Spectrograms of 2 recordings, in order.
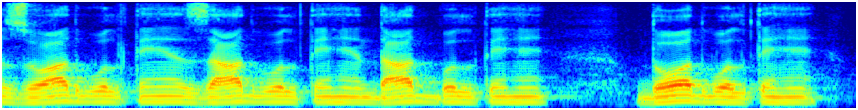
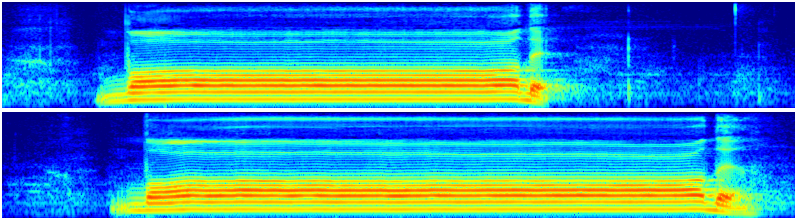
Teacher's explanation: اس کا مخرج یہ ہے کہ زبان کا کنارہ، زبان دیکھ رہے ہیں، اس کا کنارہ، اس کا سائیڈ سے آپ دانت جو اوپر نظر آ رہا ہے، یہ اس کو بولتے چہوا، آپ جانتے ہیں. اس کا سائیڈ میں آپ ٹچ کریں گے، یعنی تھوڑا سا رگڑائے گا، زبان جا کر کے ٹچ ہو جائے گا. رائٹ سائیڈ میں ادا کرنے کا صحیح طریقہ ہے.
